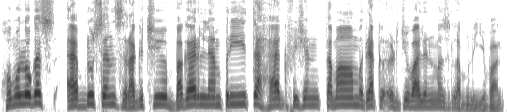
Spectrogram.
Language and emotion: Kashmiri, neutral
